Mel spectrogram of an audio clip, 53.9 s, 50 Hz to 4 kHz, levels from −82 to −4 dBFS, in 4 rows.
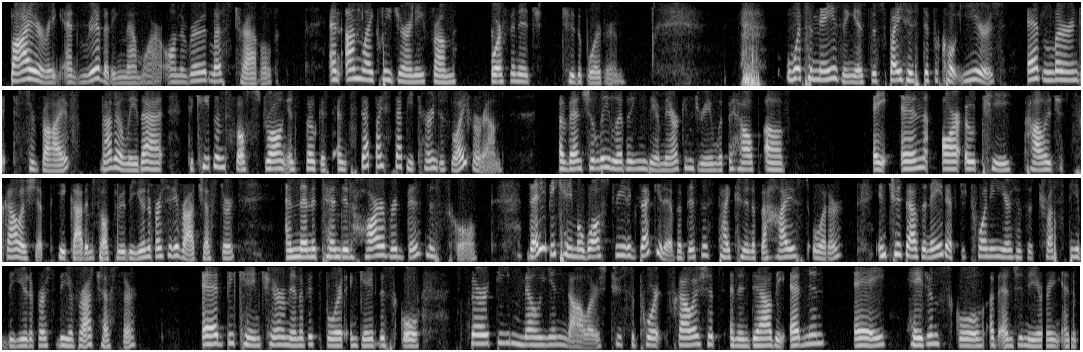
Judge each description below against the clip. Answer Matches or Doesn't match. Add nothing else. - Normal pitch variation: Matches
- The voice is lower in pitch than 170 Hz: Doesn't match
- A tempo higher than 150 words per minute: Doesn't match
